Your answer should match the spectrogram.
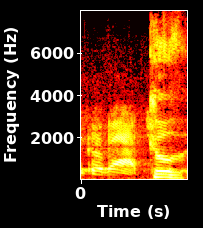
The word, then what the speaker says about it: Kovac: Do you pronounce it Kovac or Kovac? Kovac, it's Croatian, but my dad's mother was Irish 100%.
